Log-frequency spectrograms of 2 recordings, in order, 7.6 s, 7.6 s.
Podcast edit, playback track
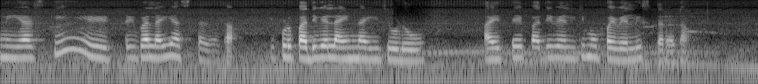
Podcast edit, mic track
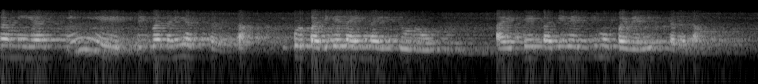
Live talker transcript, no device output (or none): none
